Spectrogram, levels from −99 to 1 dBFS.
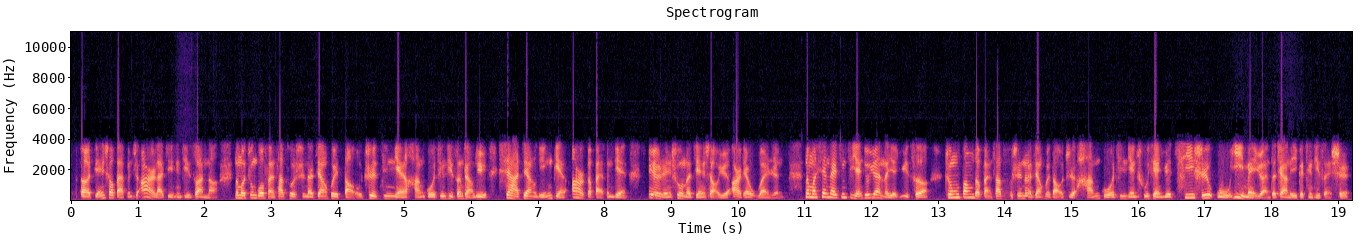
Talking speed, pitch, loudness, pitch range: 330 characters per minute, 215 Hz, -16 LUFS, 175-285 Hz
